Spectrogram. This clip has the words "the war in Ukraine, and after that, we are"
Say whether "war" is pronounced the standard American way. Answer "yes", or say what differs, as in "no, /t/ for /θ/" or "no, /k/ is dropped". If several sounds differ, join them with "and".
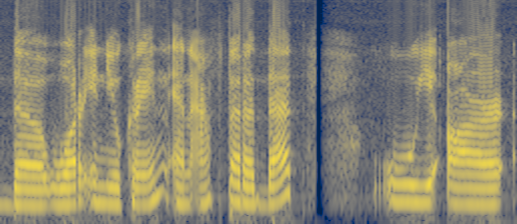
yes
